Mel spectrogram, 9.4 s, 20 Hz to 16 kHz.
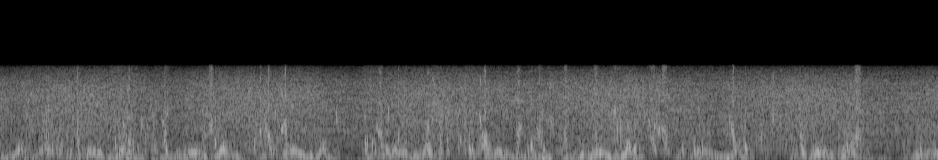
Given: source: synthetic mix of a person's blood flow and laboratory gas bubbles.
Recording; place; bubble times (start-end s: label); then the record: Doppler ultrasound of blood flow; precordium
0.29-0.66 s: bubbles
0.73-0.83 s: bubbles
1.10-1.73 s: bubbles
2.00-2.30 s: bubbles
2.52-2.92 s: bubbles
3.34-3.44 s: bubbles
3.61-3.93 s: bubbles
3.96-4.07 s: bubbles
4.26-4.95 s: bubbles
5.15-5.24 s: bubbles
5.29-5.71 s: bubbles
5.93-6.01 s: bubbles
6.10-6.73 s: bubbles
6.79-7.13 s: bubbles
7.26-7.51 s: bubbles
7.58-7.77 s: bubbles
7.94-8.19 s: bubbles
8.41-8.68 s: bubbles
9.15-9.27 s: bubbles
From the record:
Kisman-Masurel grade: 243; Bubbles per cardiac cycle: several, 3 to 8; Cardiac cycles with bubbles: 100%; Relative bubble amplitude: loud (0.450 to 0.775); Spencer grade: 3 (all of the cardiac periods contain showers or single bubble signals, but not dominating or overriding the cardiac motion signals); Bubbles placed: anywhere in the cardiac cycle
